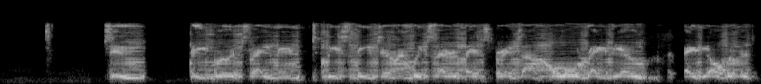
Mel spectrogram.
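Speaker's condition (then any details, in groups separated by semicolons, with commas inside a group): Laryngectomy; laryngectomy for larynx cancer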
